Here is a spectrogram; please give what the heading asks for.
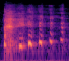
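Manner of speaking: light rising ghostly laugh; a distant haunted giggle; eerie far-off laugh. Acted. Eerie character greets listener.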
